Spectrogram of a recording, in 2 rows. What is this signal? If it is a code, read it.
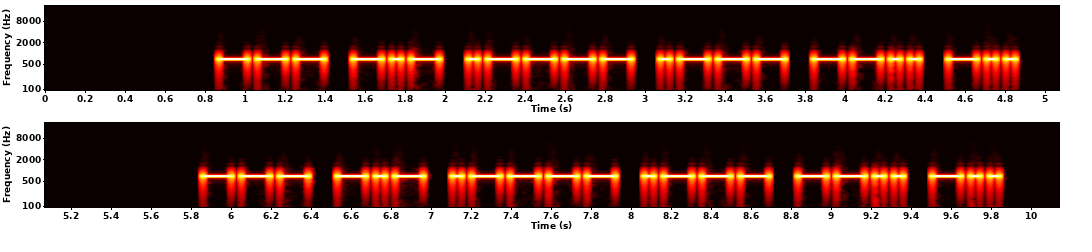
Morse code, heard as a keyed tone, about 25 wpm, 700 Hz. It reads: OK1JZD OK1JZD
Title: DXCC-100 Call Signs - 6 Characters - Repeated 2x - 25wpm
